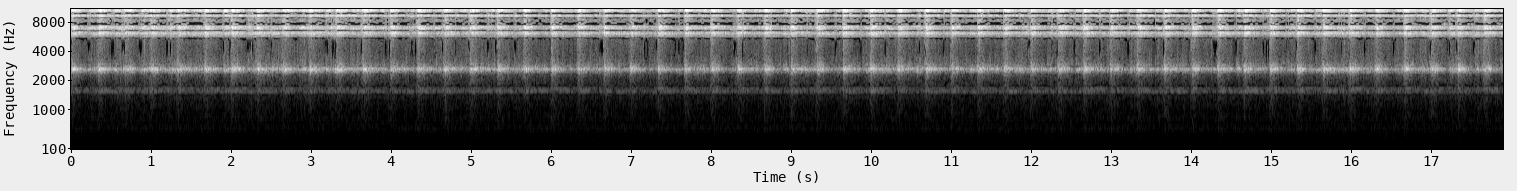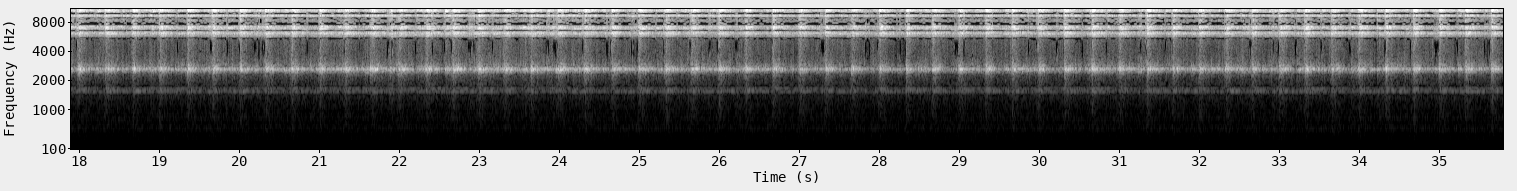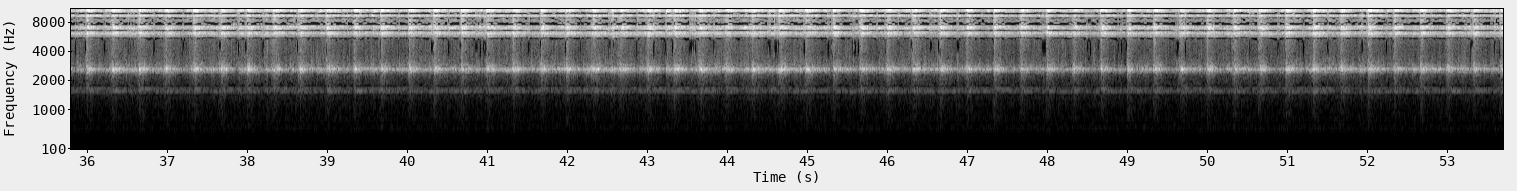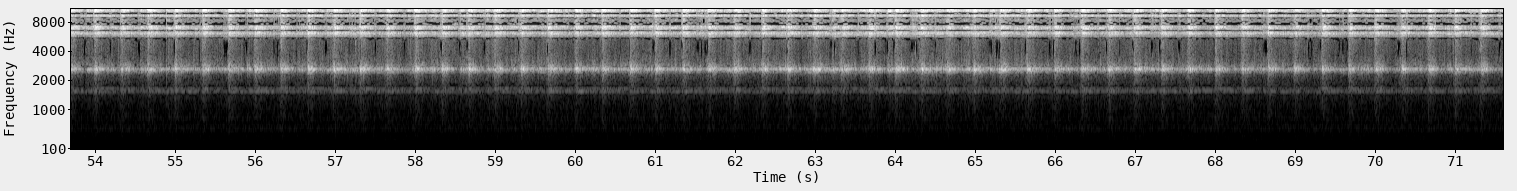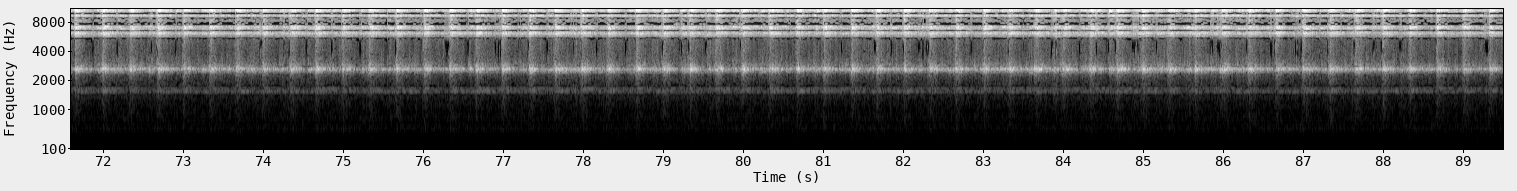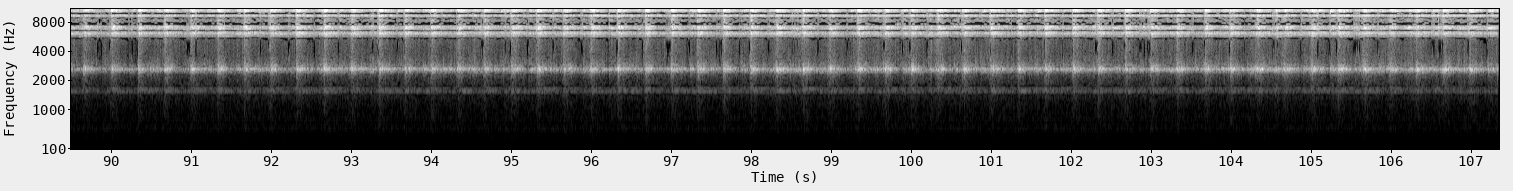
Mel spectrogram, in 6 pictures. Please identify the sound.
Sleigh bells 90 bpm loop
After working for the last several years on holiday spots that required the need of sleigh bells, I finally decided to get my own set of sleigh bells. All the ones online I could find didn't pass quality control. Here is a loop I created at 90 BPM. Hopefully this comes in handy for someone who was in my position the last few years. Enjoy!
90bpm, bells, Christmas, Claus, holiday, jingle, Santa, sleigh, Xmas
